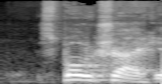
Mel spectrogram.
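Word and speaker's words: Spotrac: If you look up on like the over the cap side on SpotRack or SpoTrack, I don't know how you pronounce it, but SpoTrack. Okay, confirmed. It's SpoTrack.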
